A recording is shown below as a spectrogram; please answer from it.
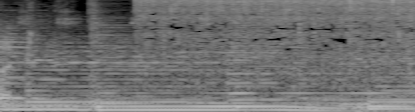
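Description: Background music with a steady low bass line; about half a second in, the sizzle of soy rouladen frying in hot oil in a pan joins it.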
